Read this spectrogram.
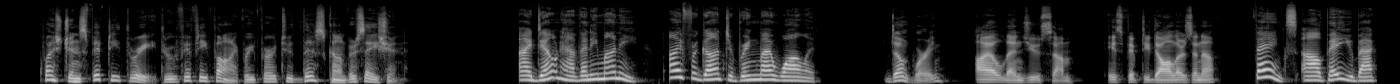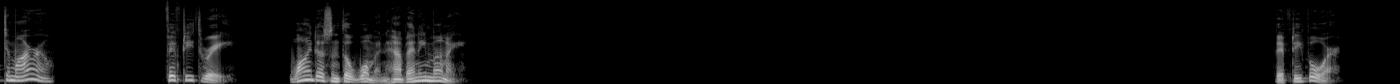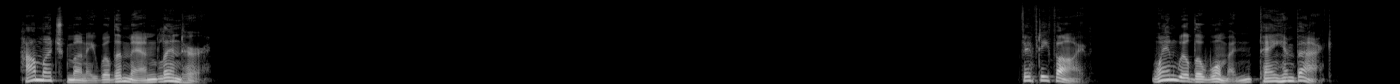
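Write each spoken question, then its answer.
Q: Why doesn't the woman have any money?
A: She forgot her wallet

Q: How much money will the man lend her?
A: $50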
